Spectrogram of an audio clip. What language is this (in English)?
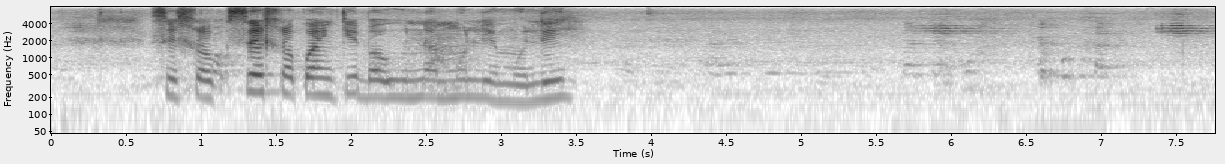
Southern Sotho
